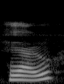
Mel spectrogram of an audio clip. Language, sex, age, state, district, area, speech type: Assamese, female, 45-60, Assam, Dibrugarh, rural, spontaneous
